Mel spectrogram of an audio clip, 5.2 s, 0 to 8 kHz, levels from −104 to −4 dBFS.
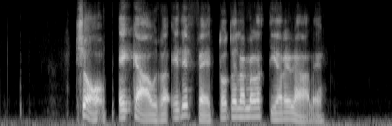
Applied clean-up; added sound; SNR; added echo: neural diffusion model UNIVERSE++.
